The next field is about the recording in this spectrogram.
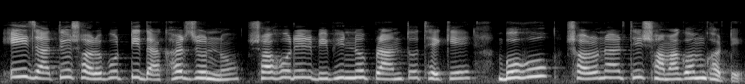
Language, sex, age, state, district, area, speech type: Bengali, female, 18-30, West Bengal, Purulia, urban, spontaneous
